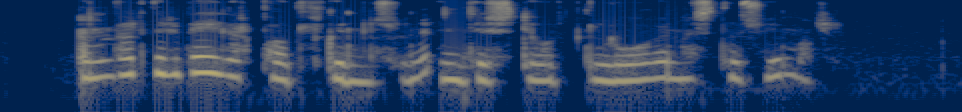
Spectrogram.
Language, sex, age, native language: Icelandic, female, 18-19, Icelandic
